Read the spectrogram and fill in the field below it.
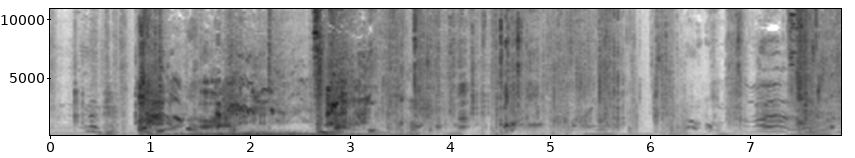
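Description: Heavy blows and scuffling ring out in a close struggle.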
